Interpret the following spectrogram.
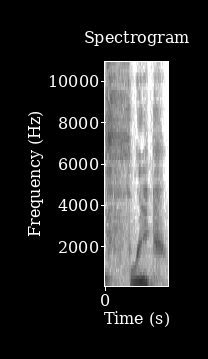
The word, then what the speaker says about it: FREQ: It is at the Global Freak with the Q. It's FREQ, like how Freak Girl is spelled down here.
